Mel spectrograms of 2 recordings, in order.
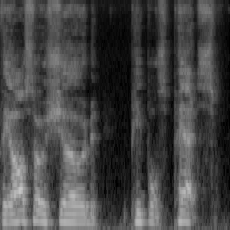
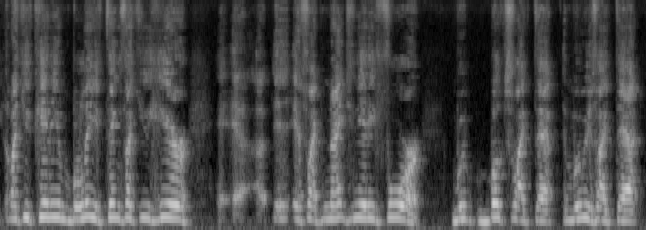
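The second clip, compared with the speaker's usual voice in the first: agitated; 5 semitones higher, 4 dB louder than usual. Real, not acted. Distressed rant about the lockdown videos.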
